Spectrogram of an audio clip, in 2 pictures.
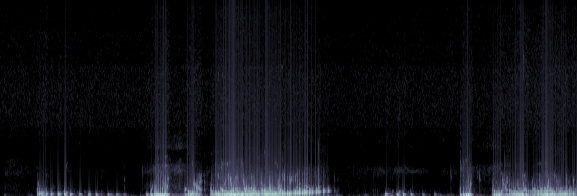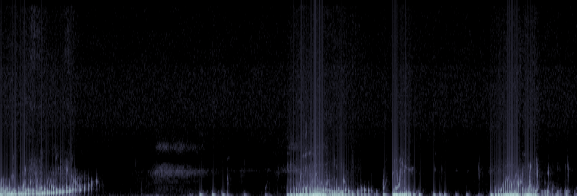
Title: Angry intense stomach rumbling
